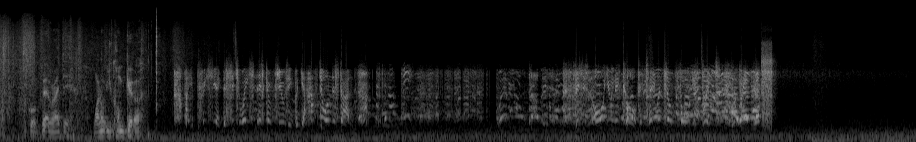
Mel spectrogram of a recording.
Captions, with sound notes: I'VE GOT A BETTER IDEA. WHY DON'T YOU COME GET HER? I APPRECIATE THE SITUATION IS CONFUSING. BUT YOU HAVE TO UNDERSTAND... [ANGRY VOICES IN BACKGROUND OVER WALKIE TALKIE] THIS IS AN ALL-UNIT CALL. CONTAINMENT ZONE FOUR IS BREACHED. [STATIC FROM WALKIE TALKIE]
